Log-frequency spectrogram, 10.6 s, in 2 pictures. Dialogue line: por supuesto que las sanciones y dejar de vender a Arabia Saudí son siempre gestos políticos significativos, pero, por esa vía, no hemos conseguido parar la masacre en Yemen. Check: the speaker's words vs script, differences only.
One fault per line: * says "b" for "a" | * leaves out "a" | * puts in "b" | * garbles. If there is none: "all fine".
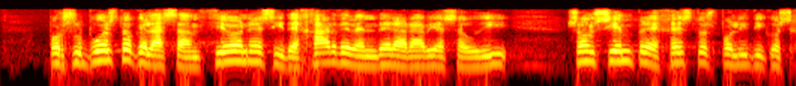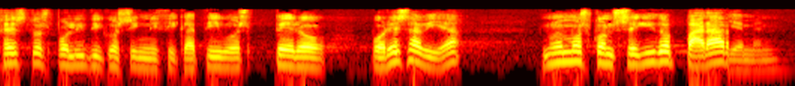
* puts in "gestos políticos"
* leaves out "la masacre en"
